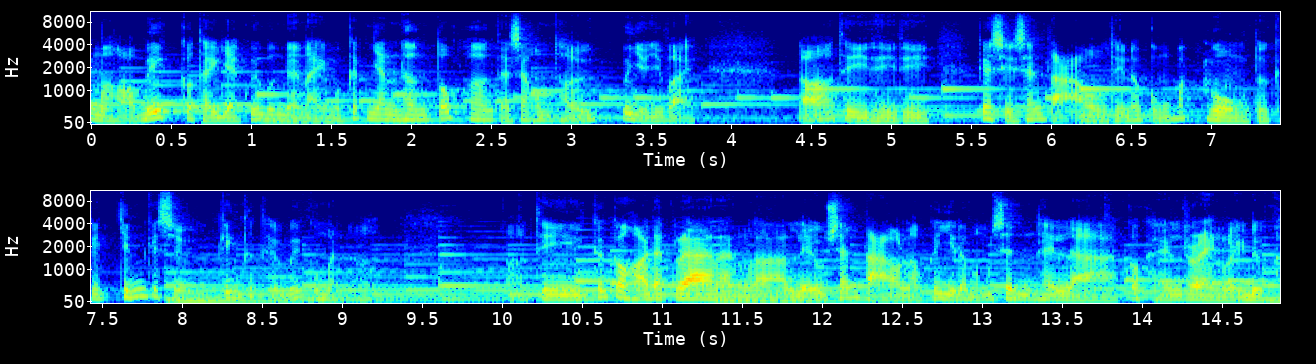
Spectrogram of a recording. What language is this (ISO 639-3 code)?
vie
